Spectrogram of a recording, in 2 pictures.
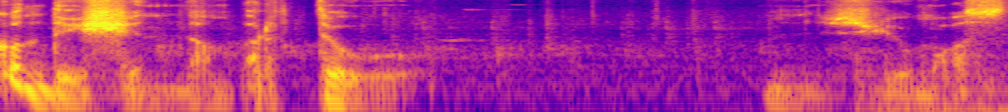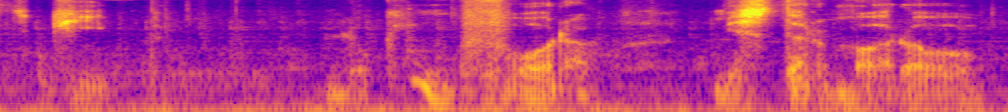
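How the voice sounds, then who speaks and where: A put-on character voice from a man, delivered fairly slowly. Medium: game stream. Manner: slow, formal, refers to himself in third person.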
